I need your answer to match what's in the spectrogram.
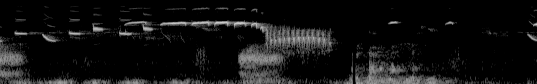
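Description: Eurasian jay giving a varied run of high thin whistles and short chirps, a sustained whistle ending in a brief buzzy rattle, then scattered soft notes.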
